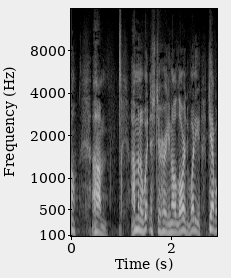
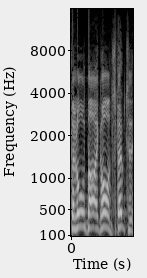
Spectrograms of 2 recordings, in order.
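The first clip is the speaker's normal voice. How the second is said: put-on majestic British accent; 5 semitones higher than usual. Describing how God sounds in old religious movies, God voice, majestic British accent. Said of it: "that's a British accent".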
